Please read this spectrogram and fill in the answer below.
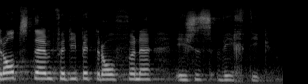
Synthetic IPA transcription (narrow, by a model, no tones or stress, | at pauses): ɾɔt͡sd̥ɛmfydiːbet̪ɾɔfənəɪʃəsvɪχtɪk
